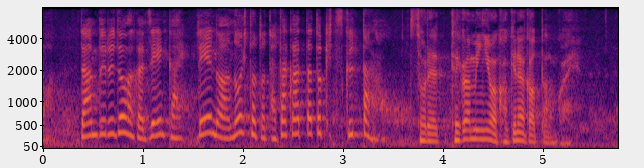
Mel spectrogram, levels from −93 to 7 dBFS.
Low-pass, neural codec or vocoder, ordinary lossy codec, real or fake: none; codec, 16 kHz, 4 kbps, X-Codec, HuBERT features, trained on LibriSpeech; none; fake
